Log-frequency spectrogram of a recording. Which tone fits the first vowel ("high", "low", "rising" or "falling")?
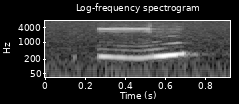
rising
